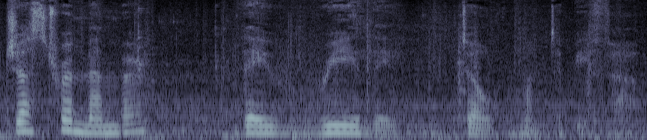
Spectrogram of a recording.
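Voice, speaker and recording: A mature goddess played by a woman with a fairly low voice, wise and composed. Her delivery is measured and earnest game drama, over clearly audible ambient noise. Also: lively intonation, lightly acted. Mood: calm, matter-of-fact. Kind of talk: video game drama acting.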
